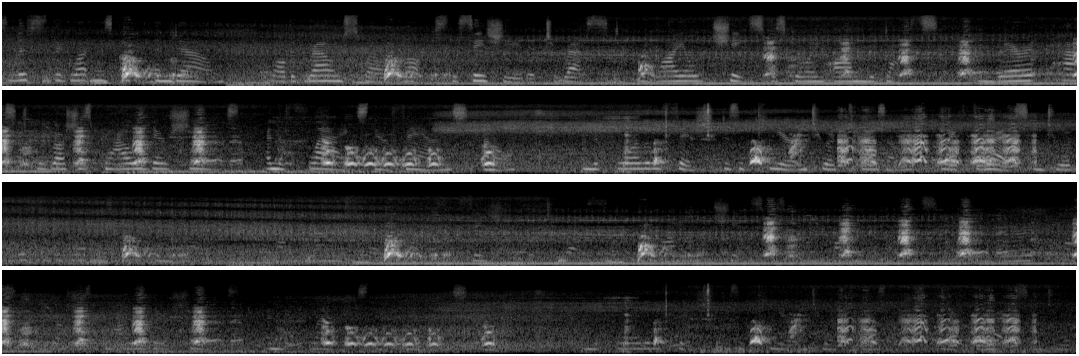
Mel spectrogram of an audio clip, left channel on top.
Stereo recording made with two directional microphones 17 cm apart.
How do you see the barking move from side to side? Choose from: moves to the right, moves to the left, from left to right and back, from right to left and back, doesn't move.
from left to right and back.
